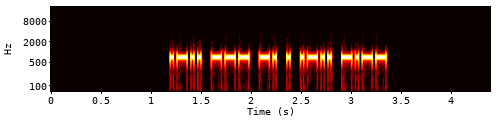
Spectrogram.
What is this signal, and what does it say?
Morse code, heard as a keyed tone, about 36 wpm, 700 Hz. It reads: LONELY
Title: Six Letter Words - 35wpm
